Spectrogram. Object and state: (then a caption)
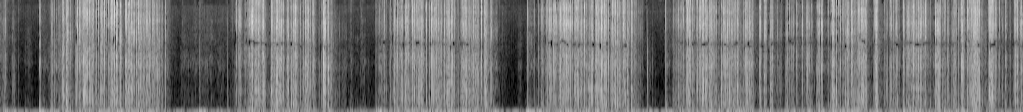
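Glitter foam craft sheet being scratched. Long nails scratch the glittery surface of a thin, flexible glitter foam craft sheet held in a curve. The result is dense, rough, continuous scratching in bursts of about one to two seconds, separated by brief silent pauses, with a heavy low-end rumble under the gritty texture.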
